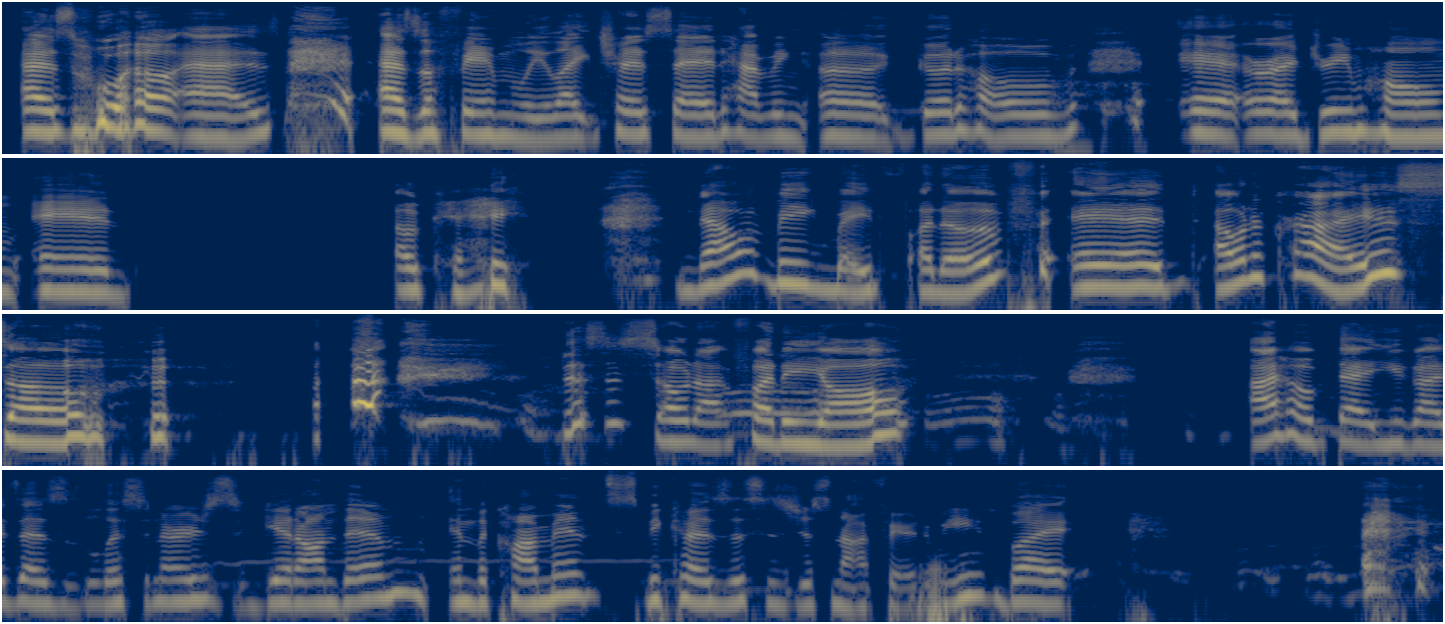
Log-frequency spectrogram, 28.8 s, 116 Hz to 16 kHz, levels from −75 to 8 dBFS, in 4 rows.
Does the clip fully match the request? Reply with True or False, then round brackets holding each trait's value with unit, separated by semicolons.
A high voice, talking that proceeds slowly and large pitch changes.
False (230 Hz; 125 wpm; 3.8 semitones)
